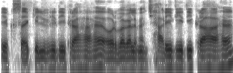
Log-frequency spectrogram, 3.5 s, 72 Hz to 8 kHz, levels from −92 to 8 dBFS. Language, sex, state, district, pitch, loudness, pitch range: Hindi, male, Bihar, Araria, 100 Hz, -15 LUFS, 100-105 Hz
